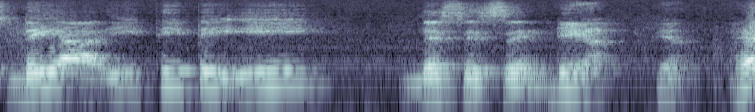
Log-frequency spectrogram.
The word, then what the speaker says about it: Dieppe: They eventually tired of it, or so we thought, but now this is it's D-I-E-P-P-E, this is in... Yeah, yeah. How do you pronounce that?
